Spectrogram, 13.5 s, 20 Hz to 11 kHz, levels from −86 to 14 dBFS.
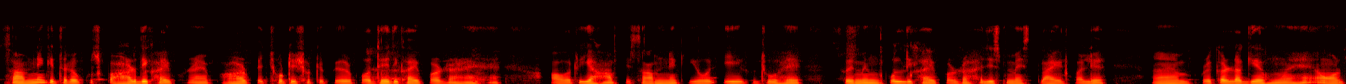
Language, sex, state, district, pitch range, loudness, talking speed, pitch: Hindi, female, Uttar Pradesh, Deoria, 185-195 Hz, -34 LUFS, 200 wpm, 190 Hz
